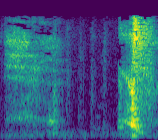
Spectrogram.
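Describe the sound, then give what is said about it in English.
A single short sneeze: a faint breathy intake, then one sharp burst near the end, heard alone. “Little sneeze this morning.”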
